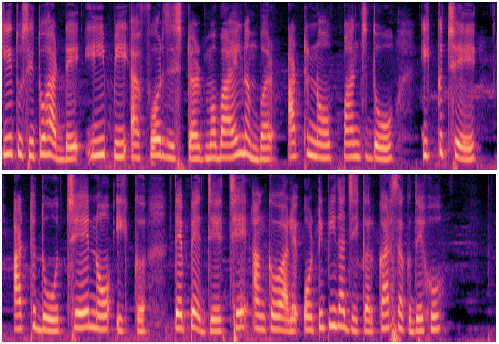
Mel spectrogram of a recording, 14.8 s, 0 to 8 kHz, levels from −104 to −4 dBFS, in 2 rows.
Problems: constant background noise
